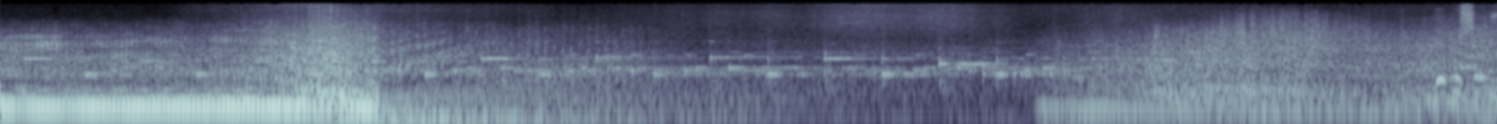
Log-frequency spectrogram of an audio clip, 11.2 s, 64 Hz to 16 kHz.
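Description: A Supermarine Spitfire flies at around 8,000 feet and 400 mph, its loud, steady engine drone rumbling first, then easing back and swelling again, with a voice speaking over it.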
